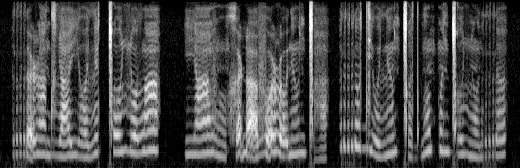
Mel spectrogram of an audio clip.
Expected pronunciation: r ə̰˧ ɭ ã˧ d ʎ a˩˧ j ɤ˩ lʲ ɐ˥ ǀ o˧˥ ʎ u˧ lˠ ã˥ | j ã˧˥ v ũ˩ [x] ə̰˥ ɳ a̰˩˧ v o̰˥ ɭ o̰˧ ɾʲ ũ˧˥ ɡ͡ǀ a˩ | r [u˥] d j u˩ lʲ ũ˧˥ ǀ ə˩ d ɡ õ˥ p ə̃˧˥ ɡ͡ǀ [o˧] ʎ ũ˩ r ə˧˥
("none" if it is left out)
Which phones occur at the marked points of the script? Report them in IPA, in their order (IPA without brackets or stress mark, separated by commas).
x, u˥, o˧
